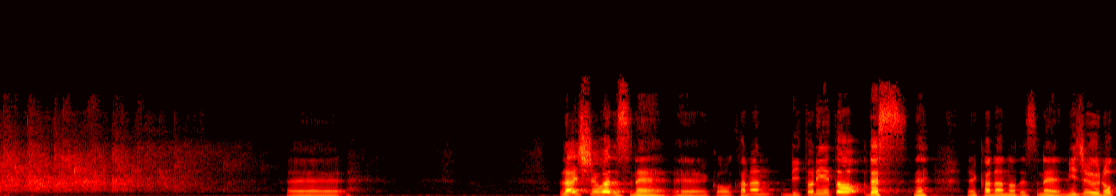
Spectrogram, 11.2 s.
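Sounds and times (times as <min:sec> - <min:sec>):
applause: 0:00.0 - 0:02.5
speech: 0:05.6 - 0:11.1.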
